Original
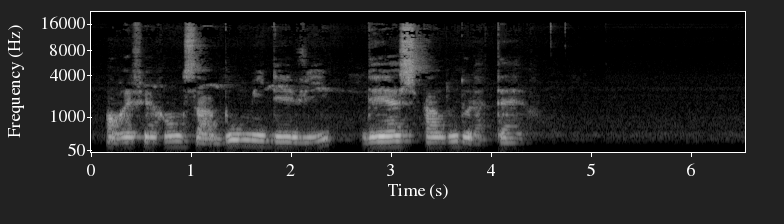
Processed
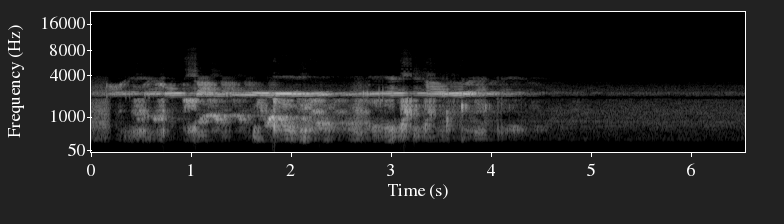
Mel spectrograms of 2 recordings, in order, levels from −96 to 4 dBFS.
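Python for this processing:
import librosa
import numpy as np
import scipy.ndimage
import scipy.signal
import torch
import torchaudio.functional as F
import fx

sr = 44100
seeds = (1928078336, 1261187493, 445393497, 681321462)

y = fx.band_swap(x, sr, width_hz=2000)
y = scipy.signal.sosfilt(scipy.signal.butter(4, 2200.0, 'lowpass', fs=sr, output='sos'), y)
y = fx.peak_eq(y, sr, hz=1200.0, db=14.5, octaves=1.7)
y = fx.auto_swell(y, sr, attack_ms=619.0)
y = fx.brickwall_highpass(y, sr, low_hz=270.0)
y = fx.doubler(y, sr, ms=38.0, db=-3.5)
y = fx.echo_feedback(y, sr, ms=236, feedback_pct=24, wet_db=-12.5)
y = fx.pre_swell(y, sr, db_per_s=29.0)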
